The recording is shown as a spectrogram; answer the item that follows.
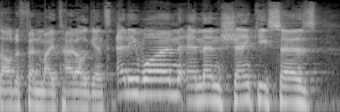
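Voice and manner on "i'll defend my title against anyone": ordinary talk, nothing marked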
